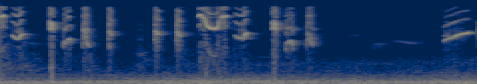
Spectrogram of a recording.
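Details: Orange-headed thrush in teler song style: quick varied high notes, chips and curling whistles in uneven clusters, ending after a pause with a single rising whistled note.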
